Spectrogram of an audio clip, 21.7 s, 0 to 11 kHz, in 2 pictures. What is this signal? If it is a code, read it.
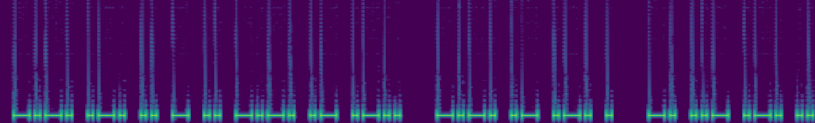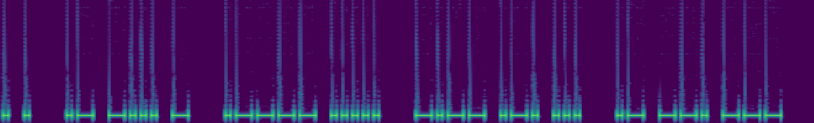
Morse code, heard as a keyed tone, about 17 wpm, 700 Hz. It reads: CRITICAL CARE NURSE ABT 15 YRS AGO
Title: Practice QSO - Exchange 3 - More Info - 17wpm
